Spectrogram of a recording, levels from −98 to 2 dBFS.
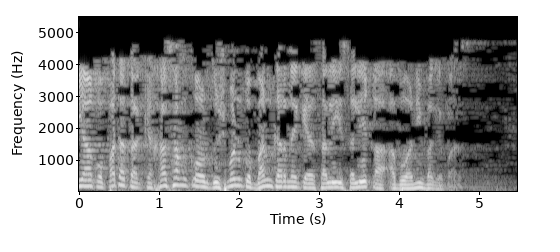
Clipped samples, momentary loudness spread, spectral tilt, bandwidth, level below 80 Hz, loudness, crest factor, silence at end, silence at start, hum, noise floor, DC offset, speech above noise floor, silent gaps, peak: under 0.1%; 5 LU; -9 dB/octave; 5 kHz; -34 dBFS; -15 LUFS; 14 dB; 0.65 s; 0 s; none; -44 dBFS; under 0.1%; 30 dB; none; -2 dBFS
